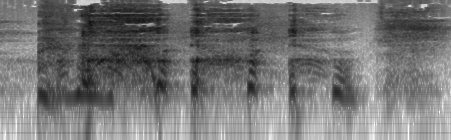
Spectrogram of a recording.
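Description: A loud fit of coughing: one long harsh cough followed by several quick, sharp coughs in a row, ending with a softer, breathy exhale.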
